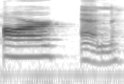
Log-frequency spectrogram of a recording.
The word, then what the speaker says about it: Garn: Her name is Garn Stevens. Can we spell that, please? Garn. Oh. So it's like barn, What but with woman the G.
